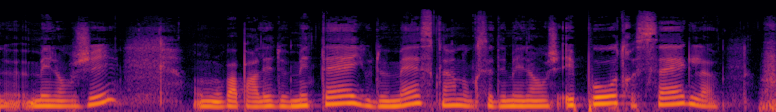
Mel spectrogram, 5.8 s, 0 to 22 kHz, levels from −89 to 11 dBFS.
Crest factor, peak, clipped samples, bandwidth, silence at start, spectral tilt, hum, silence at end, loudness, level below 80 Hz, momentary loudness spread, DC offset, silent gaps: 14 dB; -8 dBFS; under 0.1%; 13.5 kHz; 0 s; -7 dB/octave; none; 0 s; -23 LUFS; -48 dBFS; 11 LU; under 0.1%; none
